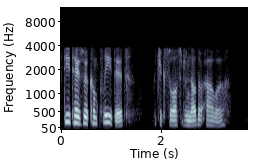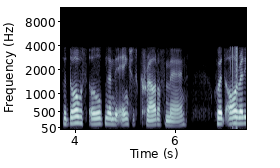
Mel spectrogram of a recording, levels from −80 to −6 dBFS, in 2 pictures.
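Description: From 7.10 to 7.24 s, bit errors on a digital phone line put a burst of sharp ticks and crackle over the speech, fitting a fraction of a percent of flipped bits on the G.711 mu-law line. Each flip corrupts one sample, so the waveform shows isolated single-sample spikes and the spectrogram thin vertical lines spanning the band.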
